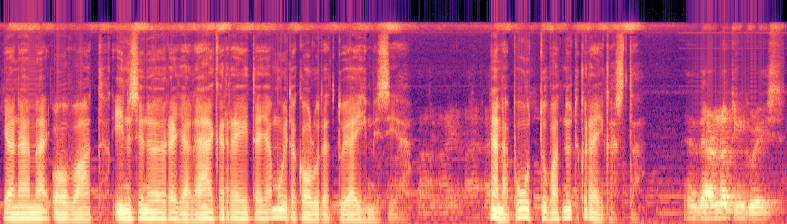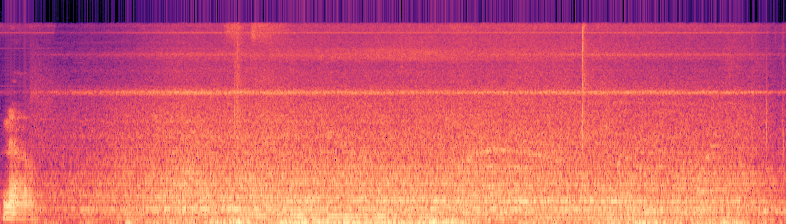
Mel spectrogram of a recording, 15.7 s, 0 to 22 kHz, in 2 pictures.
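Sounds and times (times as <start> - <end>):
speech: 0.0 - 4.2, 4.9 - 8.4
faint electrical whine of a metro train: 6.4 - 15.7
metro train in motion heard from inside the carriage in Athens Greece: 8.2 - 15.7.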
